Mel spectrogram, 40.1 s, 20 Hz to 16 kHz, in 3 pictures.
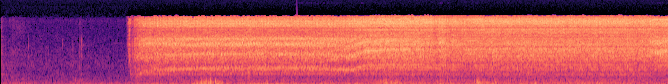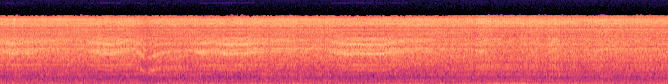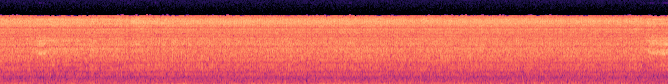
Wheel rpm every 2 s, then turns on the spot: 0, 110, 160, 200, 230, 230, 230, 210, 200, 230, 220, 230, 230, 230, 230, 230, 230, 230, 230, 210.
none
